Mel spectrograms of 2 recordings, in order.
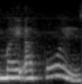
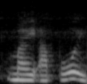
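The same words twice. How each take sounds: First: It is read with strong emotion. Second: It is read flatly, without emotion.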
